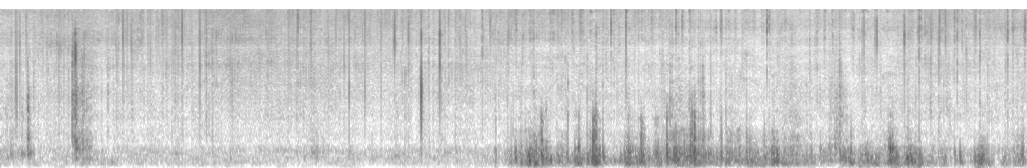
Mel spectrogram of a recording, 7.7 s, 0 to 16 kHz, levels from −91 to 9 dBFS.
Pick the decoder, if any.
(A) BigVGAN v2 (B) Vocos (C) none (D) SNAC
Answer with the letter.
D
